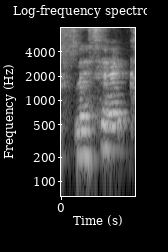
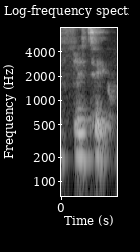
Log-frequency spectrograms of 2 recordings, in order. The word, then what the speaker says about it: Flitwick: And so we'd go to Flitwick Wood. Harry Potter fans, by the way, the W is silent, just put that out there.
